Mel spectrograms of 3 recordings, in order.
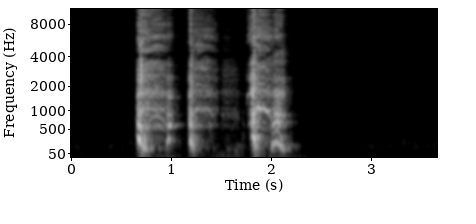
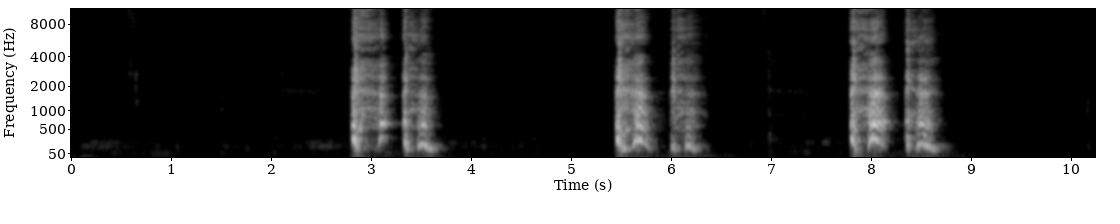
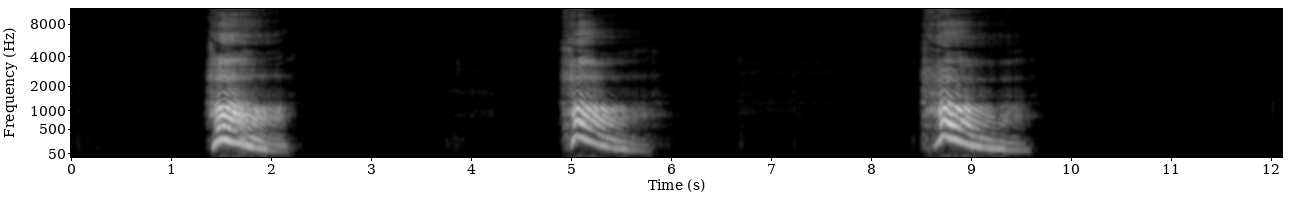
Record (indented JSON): {
  "cough_length": "3.7 s",
  "cough_amplitude": 31603,
  "cough_signal_mean_std_ratio": 0.29,
  "three_cough_length": "10.2 s",
  "three_cough_amplitude": 28404,
  "three_cough_signal_mean_std_ratio": 0.27,
  "exhalation_length": "12.1 s",
  "exhalation_amplitude": 31673,
  "exhalation_signal_mean_std_ratio": 0.26,
  "survey_phase": "beta (2021-08-13 to 2022-03-07)",
  "age": "65+",
  "gender": "Male",
  "wearing_mask": "No",
  "symptom_none": true,
  "smoker_status": "Ex-smoker",
  "respiratory_condition_asthma": false,
  "respiratory_condition_other": false,
  "recruitment_source": "REACT",
  "submission_delay": "1 day",
  "covid_test_result": "Negative",
  "covid_test_method": "RT-qPCR",
  "influenza_a_test_result": "Negative",
  "influenza_b_test_result": "Negative"
}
